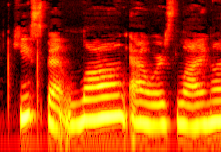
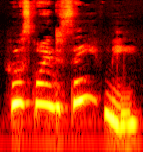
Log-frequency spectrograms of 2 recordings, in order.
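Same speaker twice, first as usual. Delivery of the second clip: much higher eager plea; excited cry; 12 semitones higher than usual. Acted. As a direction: beg eagerly. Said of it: "cried Wilbur".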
